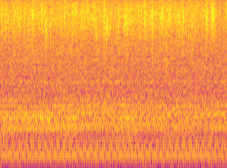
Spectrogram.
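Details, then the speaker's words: Joolca HotTap pump and heater on Dingo trailer shower, full heat, medium pressure: steady even pump hum under rushing water, no surging or rattle; pressure-switched pump running normally while water flows. "And you hear the pump come on and off as water's flowing. When there is low pressure, pump turns on because water's flowing."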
